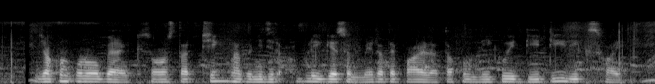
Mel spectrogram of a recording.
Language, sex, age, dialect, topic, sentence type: Bengali, male, 25-30, Northern/Varendri, banking, statement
